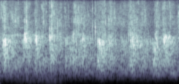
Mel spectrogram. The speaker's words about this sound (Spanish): ¿Por qué no le damos un aplauso al Rey con todo nuestro corazón?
